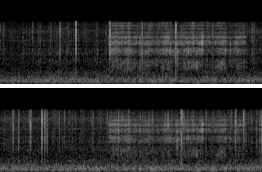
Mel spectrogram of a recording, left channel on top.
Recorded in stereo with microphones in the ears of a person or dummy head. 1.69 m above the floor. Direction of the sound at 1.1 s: 25° left (ahead or behind).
